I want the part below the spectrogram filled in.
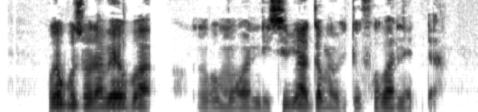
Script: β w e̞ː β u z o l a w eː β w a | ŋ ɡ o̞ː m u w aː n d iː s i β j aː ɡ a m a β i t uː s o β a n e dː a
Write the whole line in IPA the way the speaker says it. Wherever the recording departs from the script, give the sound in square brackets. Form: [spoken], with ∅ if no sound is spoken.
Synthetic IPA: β w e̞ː β u z o l a [β] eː β w a | ŋ ɡ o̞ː m u w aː n d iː s i β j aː ɡ a m a β i t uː [f] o β a n e dː a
